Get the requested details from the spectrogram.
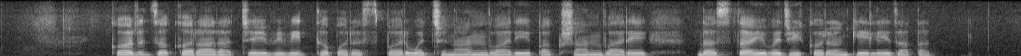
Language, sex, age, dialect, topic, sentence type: Marathi, female, 18-24, Northern Konkan, banking, statement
